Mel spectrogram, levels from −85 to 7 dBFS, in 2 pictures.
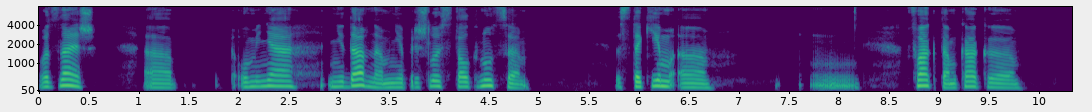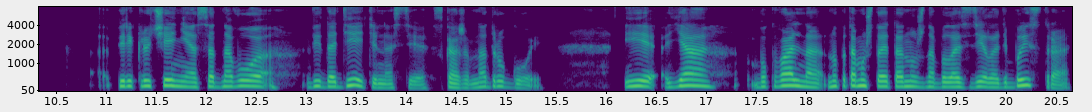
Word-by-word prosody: Вот 170 -1 -2
знаешь, 210 -4 +2 0.5
э, 140 -1 -4 0.7
у 165 - -4
меня 185 -1 0 0.3
недавно 175 -2 +2
мне 150 +1 -3
пришлось 180 +5 -3
столкнуться 170 -4 -1 0.9
с - - -1
таким, 185 +2 +2
э, 145 -2 -3 1.0
мм, - - -9 0.5
фактом, 140 -10 +2
как, 175 -2 -1
э, 140 -3 -3 1.2
э, - - -16
переключение 190 -2 +3
с 155 - -1
одного 180 +1 +2 0.4
вида 175 +1 +1
деятельности, 140 - -2
скажем, 135 -3 -2
на 165 +3 -2
другой. 150 -9 -5 0.8
И 185 0 +3
я 195 +2 +3 0.3
буквально, 180 -2 +3
ну, 185 +2 0
потому 205 +2 +3
что 185 - 0
это 175 -1 +3
нужно 170 -2 -1
было 165 +1 +2
сделать 155 0 -1
быстро 210 +8 0
170 Hz, 105 wpm, -23 LUFS, 150-190 Hz, 1.2 s, переключение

